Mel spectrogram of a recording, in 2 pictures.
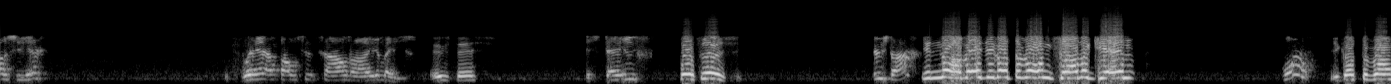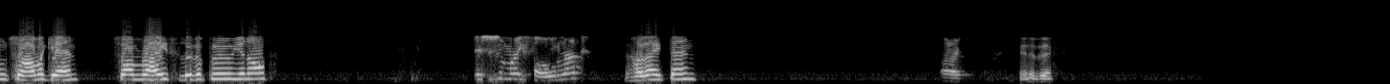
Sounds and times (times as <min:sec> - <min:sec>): Speech: 0:00.0 - 0:00.5, 0:02.3 - 0:05.0, 0:05.8 - 0:07.4, 0:08.7 - 0:11.4, 0:12.8 - 0:16.6, 0:18.7 - 0:20.9, 0:23.3 - 0:24.5.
